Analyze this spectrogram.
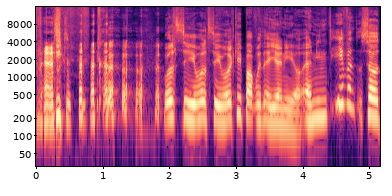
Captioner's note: laughs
